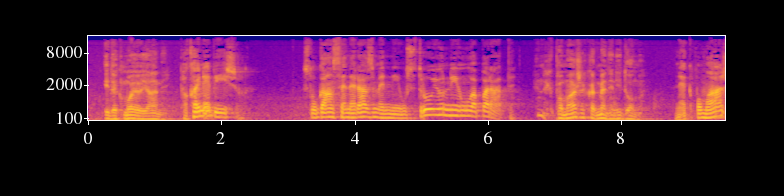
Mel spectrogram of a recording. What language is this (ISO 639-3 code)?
hrv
